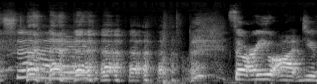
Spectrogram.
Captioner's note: laughs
